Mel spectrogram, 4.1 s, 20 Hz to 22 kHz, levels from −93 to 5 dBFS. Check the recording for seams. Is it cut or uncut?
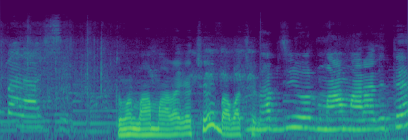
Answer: cut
